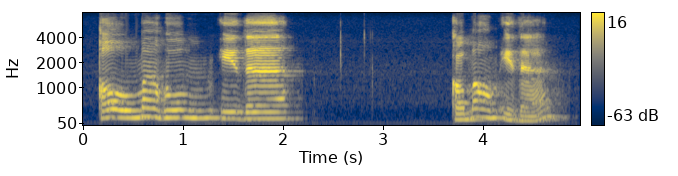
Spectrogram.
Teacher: cara membacanya adalah mim mati dibaca jelas. Hukumnya adalah izhar syafawi.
